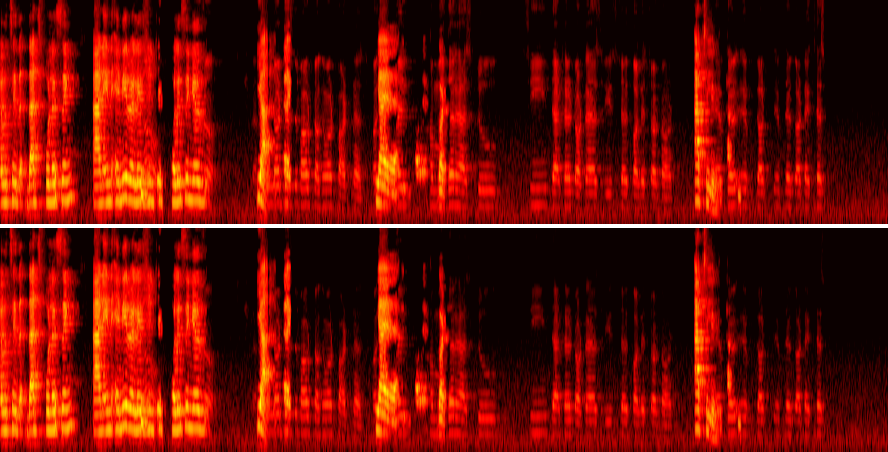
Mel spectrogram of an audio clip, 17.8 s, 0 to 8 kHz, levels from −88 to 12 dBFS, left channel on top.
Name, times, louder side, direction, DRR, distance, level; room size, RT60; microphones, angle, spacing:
voice 1, 0.0-1.5 1.9-4.2 5.1-5.8 7.5-8.0 8.3-8.5 8.8-8.9 13.9-14.4, right 1 dB, 5° right, 0.6 m, -25 dB
voice 2, 2.9-3.2 3.9-4.3 5.0-8.2 8.6-10.0 10.6-13.5 14.1-16.5, left 3 dB, 65° left, 4.7 m, -47 dB
head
